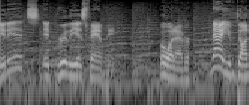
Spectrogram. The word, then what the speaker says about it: Phanpy: Fanti phanpy I used to always call it fancy and then people told me it's actually pronounced phanpy like a ton of people told me that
